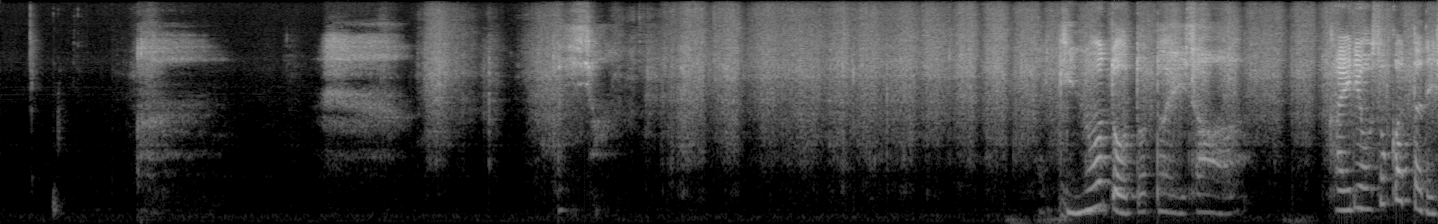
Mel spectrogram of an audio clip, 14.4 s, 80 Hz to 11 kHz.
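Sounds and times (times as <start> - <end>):
body being scrubbed with lathered soap at bath time: 4.1 - 14.3
soap worked into foam for washing the body in a bath: 4.2 - 14.3
speech: 10.8 - 12.4, 13.4 - 14.3.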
